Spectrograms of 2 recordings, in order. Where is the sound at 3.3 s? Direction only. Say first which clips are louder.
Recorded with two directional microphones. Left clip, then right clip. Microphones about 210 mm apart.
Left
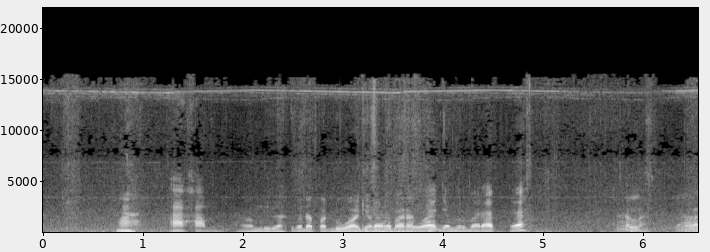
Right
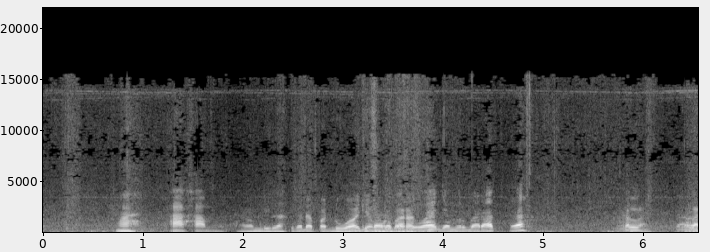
Left 1 dB; 20° right (ahead or behind).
